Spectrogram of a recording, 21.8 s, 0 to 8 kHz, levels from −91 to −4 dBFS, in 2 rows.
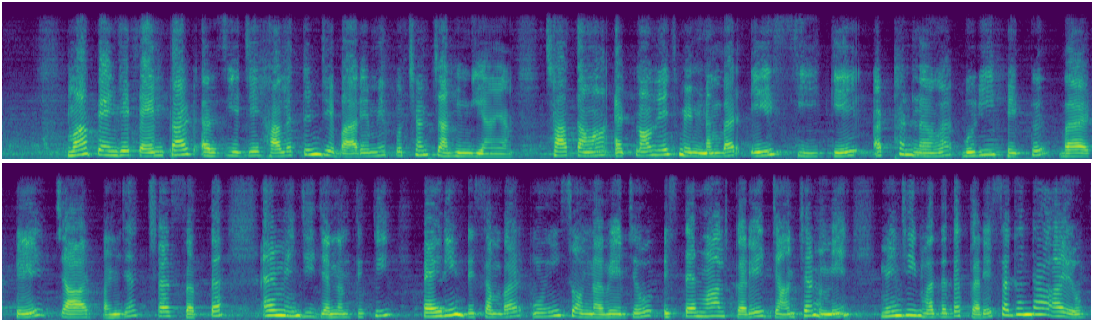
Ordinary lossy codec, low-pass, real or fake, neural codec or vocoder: none; 7.2 kHz; fake; codec, 44.1 kHz, 2.6 kbps, SNAC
